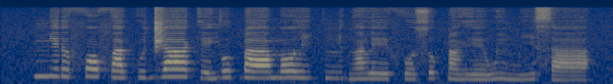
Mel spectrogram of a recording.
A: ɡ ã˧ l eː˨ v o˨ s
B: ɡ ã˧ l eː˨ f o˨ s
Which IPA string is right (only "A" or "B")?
B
